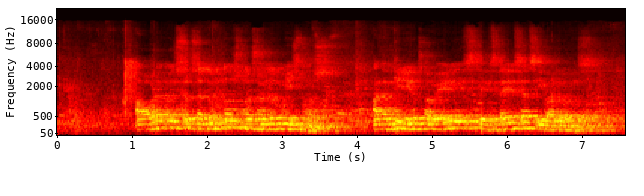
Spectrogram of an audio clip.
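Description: A man speaks clearly through a microphone.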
